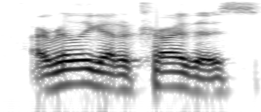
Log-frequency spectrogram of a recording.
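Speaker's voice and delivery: ordinary delivery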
